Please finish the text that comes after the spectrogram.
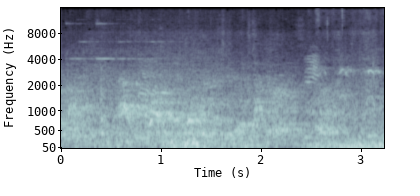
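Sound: dogs barking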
